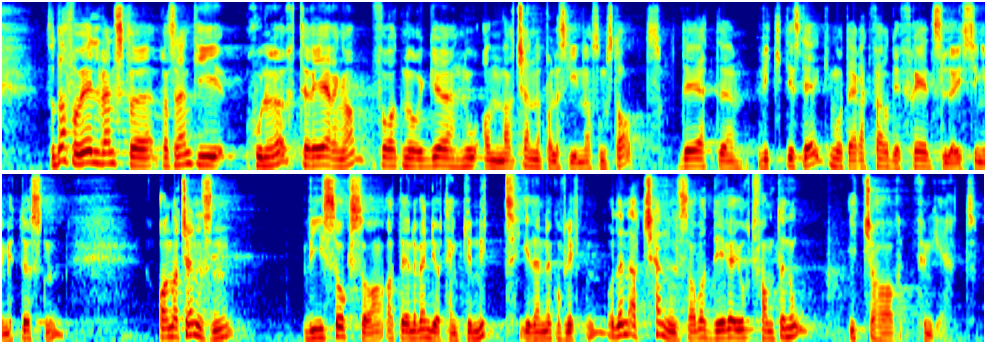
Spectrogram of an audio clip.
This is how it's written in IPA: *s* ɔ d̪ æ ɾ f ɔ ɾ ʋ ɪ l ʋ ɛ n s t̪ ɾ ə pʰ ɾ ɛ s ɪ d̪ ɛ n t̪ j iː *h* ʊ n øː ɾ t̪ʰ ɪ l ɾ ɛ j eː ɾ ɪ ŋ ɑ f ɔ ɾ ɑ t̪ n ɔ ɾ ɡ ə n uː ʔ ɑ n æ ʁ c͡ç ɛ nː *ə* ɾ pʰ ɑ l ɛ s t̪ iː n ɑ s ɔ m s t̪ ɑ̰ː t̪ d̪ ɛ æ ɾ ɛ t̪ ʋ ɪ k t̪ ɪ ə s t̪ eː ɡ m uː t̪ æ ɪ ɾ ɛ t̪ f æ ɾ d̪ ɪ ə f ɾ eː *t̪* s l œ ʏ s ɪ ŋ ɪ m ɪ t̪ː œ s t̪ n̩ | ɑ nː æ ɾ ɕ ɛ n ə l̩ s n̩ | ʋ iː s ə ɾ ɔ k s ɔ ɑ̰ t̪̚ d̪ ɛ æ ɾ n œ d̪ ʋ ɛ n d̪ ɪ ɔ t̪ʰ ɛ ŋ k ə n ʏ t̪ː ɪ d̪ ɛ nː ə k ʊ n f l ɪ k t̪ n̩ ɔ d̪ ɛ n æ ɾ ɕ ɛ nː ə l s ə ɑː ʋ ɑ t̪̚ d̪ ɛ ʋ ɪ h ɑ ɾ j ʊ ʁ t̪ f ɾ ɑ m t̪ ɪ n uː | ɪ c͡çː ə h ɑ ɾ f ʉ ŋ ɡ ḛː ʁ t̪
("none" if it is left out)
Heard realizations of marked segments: s, h, ə, d̪

